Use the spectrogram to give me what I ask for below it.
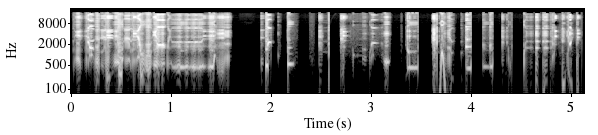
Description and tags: incantor 4 (2 parts kinda)
This is a short sample of some random blatherings from my bent Ti Math & Spell. Typical phoneme randomness.
analog, bent, phoneme, random, spell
